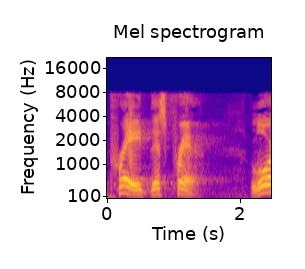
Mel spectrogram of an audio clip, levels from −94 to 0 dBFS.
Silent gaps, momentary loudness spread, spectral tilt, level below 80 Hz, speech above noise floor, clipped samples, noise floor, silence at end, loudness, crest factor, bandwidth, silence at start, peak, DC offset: none; 11 LU; -3 dB/octave; -60 dBFS; 37 dB; under 0.1%; -51 dBFS; 0 s; -16 LUFS; 16 dB; 8 kHz; 0.05 s; 0 dBFS; under 0.1%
